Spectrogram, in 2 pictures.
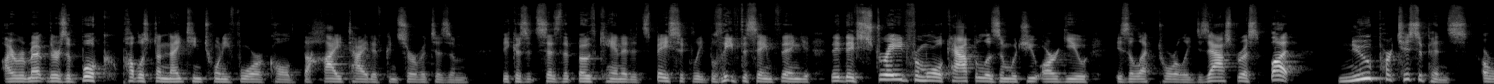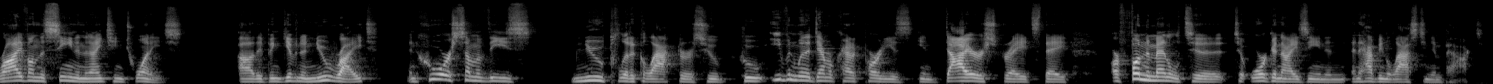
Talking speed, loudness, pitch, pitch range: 175 wpm, -26 LUFS, 140 Hz, 125-160 Hz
